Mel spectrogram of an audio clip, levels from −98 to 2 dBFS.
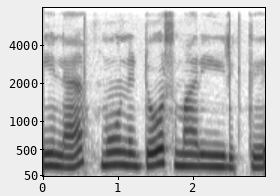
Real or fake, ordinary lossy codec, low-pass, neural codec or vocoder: real; none; 7.2 kHz; none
